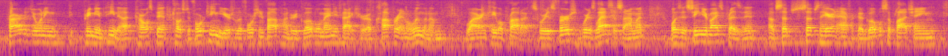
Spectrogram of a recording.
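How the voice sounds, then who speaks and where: Amid noticeable background noise, a man with a fairly low pitch talks at a fairly quick pace. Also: ordinary pitch variation. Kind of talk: speaker introduction. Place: hall. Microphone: podium.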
